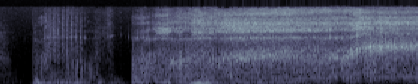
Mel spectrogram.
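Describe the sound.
A voice imitates a filter coffee machine percolating: a short gurgling burst, a brief pause, then a steady, raspy, sputtering gurgle.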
